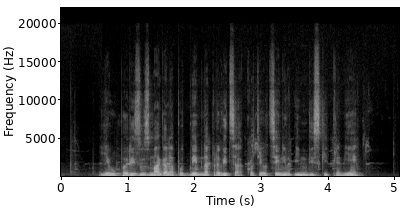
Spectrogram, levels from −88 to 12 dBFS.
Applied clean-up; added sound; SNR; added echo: neural mask model RNNoise.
